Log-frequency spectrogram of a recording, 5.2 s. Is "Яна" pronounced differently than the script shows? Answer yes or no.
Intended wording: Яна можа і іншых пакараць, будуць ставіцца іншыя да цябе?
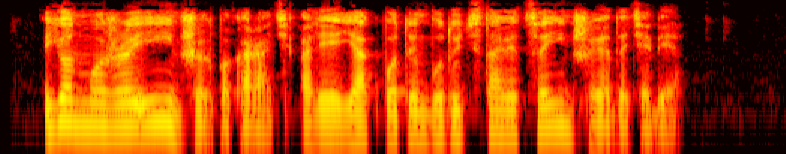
yes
